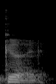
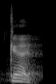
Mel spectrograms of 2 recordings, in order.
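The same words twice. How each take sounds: First: Said in the usual way. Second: South African "good" with a softened final D; South African accent. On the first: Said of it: "For instance". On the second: Shown as a demonstration. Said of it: "D sound is softened".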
